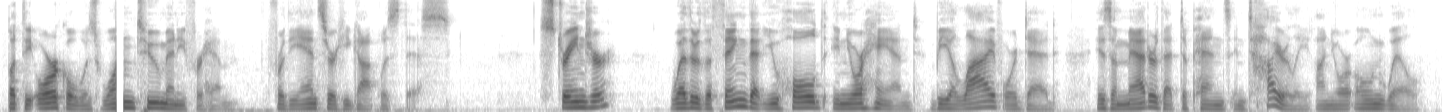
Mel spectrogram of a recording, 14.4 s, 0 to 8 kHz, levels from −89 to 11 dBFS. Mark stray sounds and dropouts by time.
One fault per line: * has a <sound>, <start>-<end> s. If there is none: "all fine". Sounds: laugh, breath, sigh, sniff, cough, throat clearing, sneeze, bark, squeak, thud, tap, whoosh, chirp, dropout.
* has a dropout, 1.2-1.2 s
